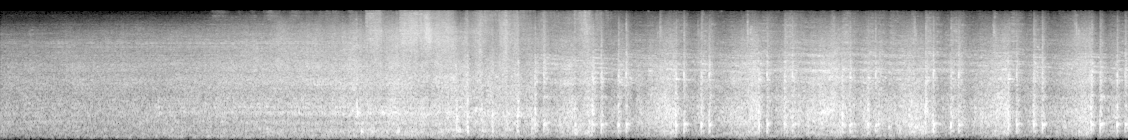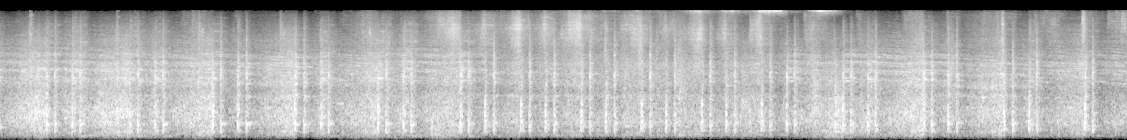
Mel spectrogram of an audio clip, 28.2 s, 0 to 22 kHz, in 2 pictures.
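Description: Freight train hauled by an EF200 electric locomotive passing close by: the sound builds over the first few seconds as the locomotive approaches, then a long string of container wagons rolls past with rapid clacking of wheels over rail joints.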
